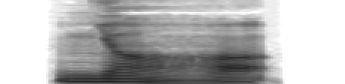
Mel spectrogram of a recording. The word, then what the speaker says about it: Nhỏ: Nhỏ. Little is pronounced with a falling, rising tone.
